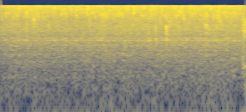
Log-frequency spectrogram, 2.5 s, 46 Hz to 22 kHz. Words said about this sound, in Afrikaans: En dan bak ons dit. So 2 minute aan die kant.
